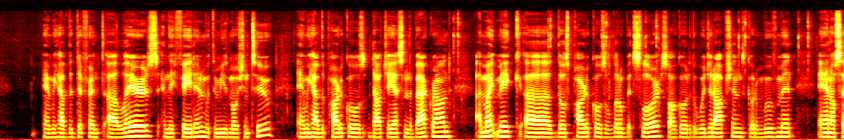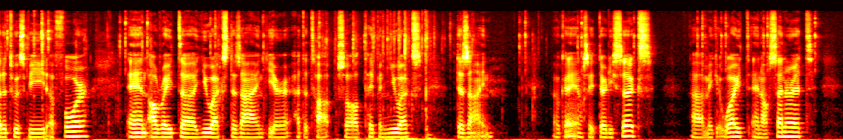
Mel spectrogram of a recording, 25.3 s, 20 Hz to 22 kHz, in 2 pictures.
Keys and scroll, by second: 13.0 4, 13.3 Return, 17.9-19.5 typing, 19.6 shift+super+a, 20.3 super+a.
